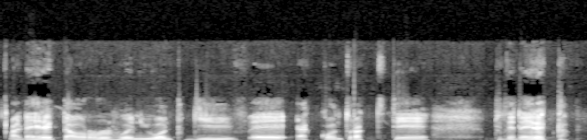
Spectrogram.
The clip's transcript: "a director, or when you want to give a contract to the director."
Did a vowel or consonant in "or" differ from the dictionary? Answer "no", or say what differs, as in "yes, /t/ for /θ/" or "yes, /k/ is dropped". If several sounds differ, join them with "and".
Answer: yes, /l/ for /ɹ/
